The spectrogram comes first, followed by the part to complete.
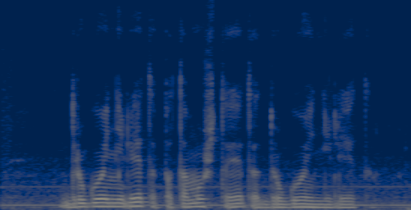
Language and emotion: Russian, sad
